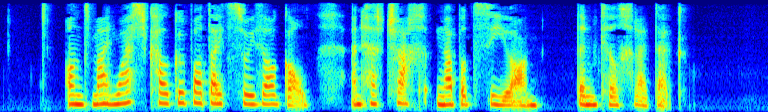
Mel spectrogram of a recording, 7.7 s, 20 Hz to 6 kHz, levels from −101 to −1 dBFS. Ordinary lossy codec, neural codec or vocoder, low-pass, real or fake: MP3, 32 kbps; codec, 16 kHz, 0.8 kbps, ZipCodec; 5.4 kHz; fake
